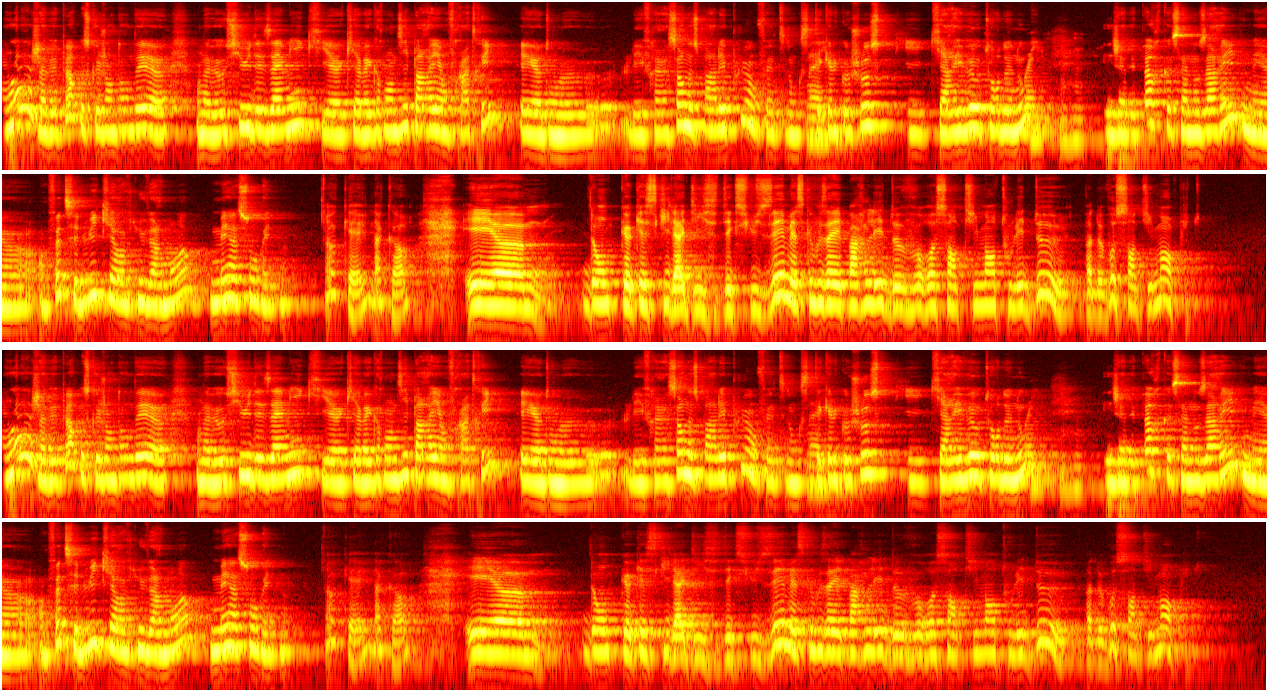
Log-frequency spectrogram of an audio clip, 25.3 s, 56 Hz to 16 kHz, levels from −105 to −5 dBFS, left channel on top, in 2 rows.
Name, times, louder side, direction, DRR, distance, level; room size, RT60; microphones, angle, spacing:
voice 1, 0.0-4.9 5.2-8.8 9.0-10.3 11.0-15.5, equal, 5° left, 6 dB, 0.5 m, -26 dB
voice 2, 10.2-10.9 15.9-24.6, left 4 dB, 65° left, 12 dB, 0.5 m, -27 dB
8.9 x 6.7 x 6.9 m, 1.2 s
head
